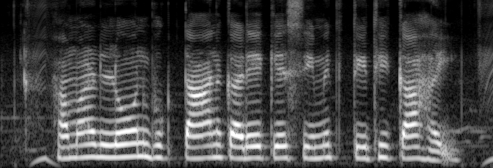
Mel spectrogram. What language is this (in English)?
Magahi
